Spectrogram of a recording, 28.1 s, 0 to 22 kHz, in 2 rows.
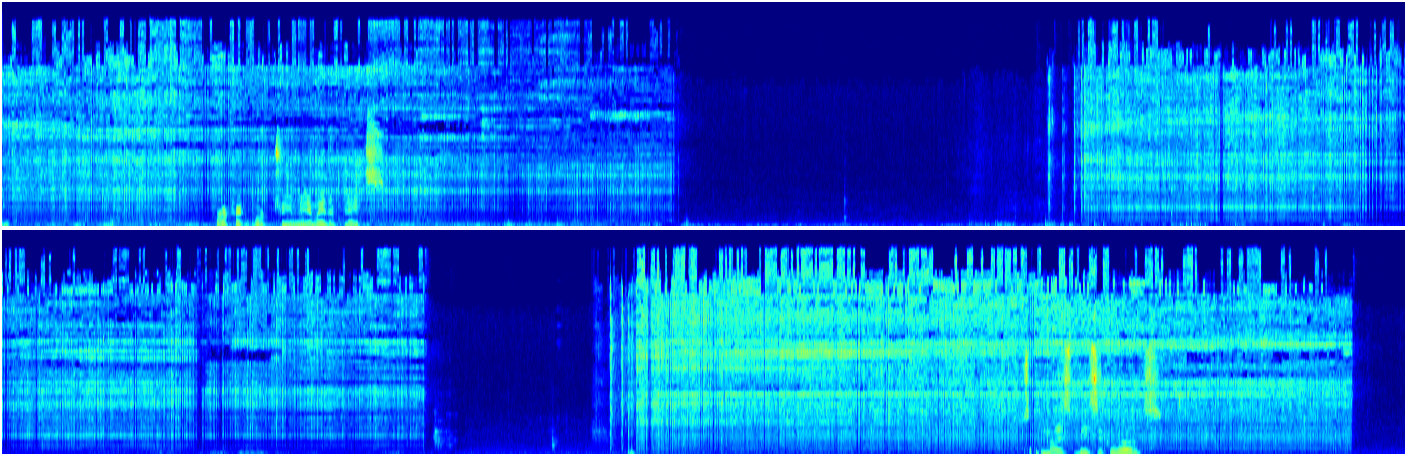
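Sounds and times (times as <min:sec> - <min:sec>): welding arc: 0:00.0 - 0:06.8, 0:10.4 - 0:18.3, 0:20.0 - 0:27.6
welder click: 0:20.0 - 0:27.6.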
